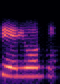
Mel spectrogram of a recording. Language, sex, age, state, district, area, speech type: Tamil, female, 18-30, Tamil Nadu, Sivaganga, rural, conversation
